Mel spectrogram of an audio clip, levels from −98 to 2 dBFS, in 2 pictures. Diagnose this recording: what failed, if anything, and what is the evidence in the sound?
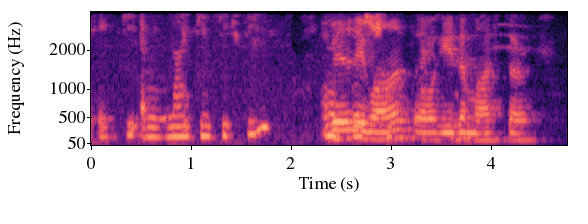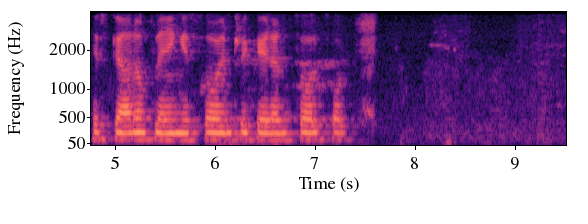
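The speech level dips sharply at 2.1 s, by about 15 dB for a split second, then again from 2.91 to 4.11 s, by as much as about 30 dB across roughly a second. At the call-processing stage, this is likely speech suppressed in double talk: the echo canceller attenuated the near talker along with the far-end echo.

From 3.34 to 3.45 s a faint delayed copy of the sound appears, trailing by 407 ms at about 20 dB below the speech. This is likely an echo leak: the far side's loudspeaker echo escaped its canceller and came back down the call path.

The room background dips from 4.4 to 4.77 s, by about 15 dB, and from 7.33 to 8.1 s, by about 10 dB, recovering each time. This is background gated by the echo canceller: during loudspeaker playback the canceller clamped the microphone gain, pulling the noise floor down until it released.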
